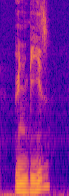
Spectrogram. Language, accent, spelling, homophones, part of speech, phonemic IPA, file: French, France, bise, bisent / bises, noun / adjective, /biz/, Fr-bise.ogg
- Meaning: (noun) 1. north wind; northeasterly (wind) 2. kiss (non-romantic kiss on the cheek); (adjective) feminine singular of bis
